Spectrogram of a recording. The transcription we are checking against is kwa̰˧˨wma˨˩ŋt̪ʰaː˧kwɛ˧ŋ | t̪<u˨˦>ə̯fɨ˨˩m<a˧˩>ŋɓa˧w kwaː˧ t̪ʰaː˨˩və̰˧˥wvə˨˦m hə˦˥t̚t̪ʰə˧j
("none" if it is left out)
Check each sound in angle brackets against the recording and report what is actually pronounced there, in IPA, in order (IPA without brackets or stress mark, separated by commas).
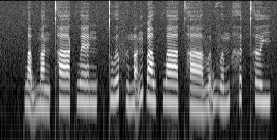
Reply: u˨˦, a̰˧˥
